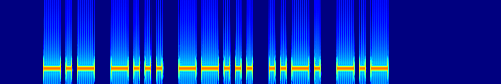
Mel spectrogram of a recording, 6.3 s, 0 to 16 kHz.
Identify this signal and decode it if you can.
Morse code, heard as a keyed tone, about 17 wpm, 700 Hz. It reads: KB7FK
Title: USA Call Signs - 5 Characters - 4x Character Spacing - 17wpm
